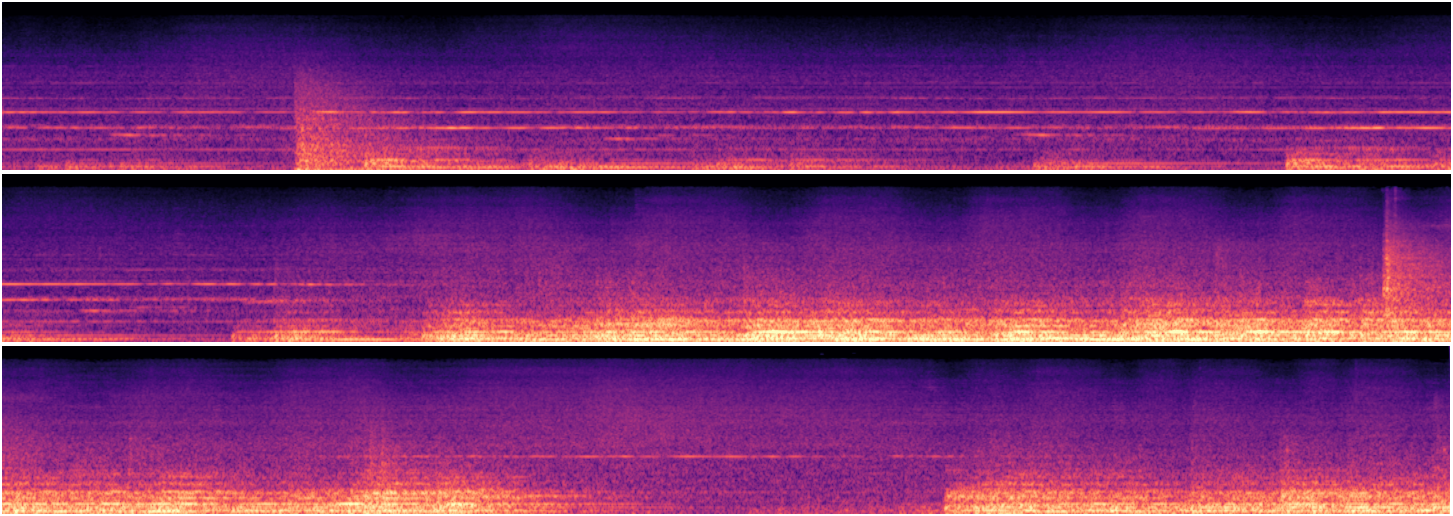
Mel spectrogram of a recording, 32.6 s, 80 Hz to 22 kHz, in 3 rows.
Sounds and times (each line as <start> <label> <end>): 9.6 steam engine 32.5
